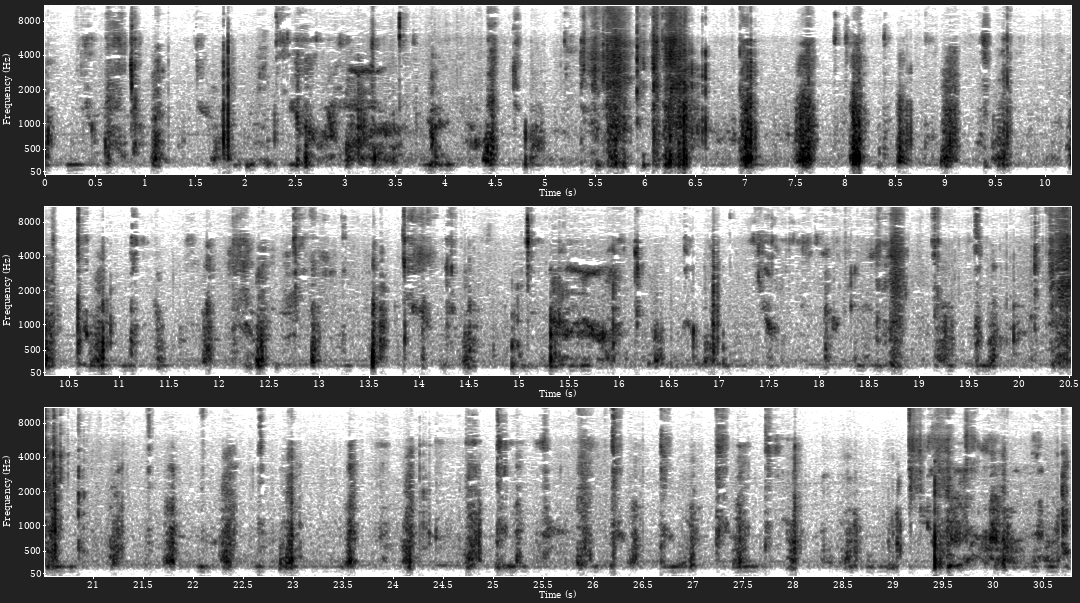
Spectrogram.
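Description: Dense, irregular crunching and crackling of frozen shaved ice coated in matcha powder as it is squeezed into a ball in a gloved hand and bitten. There are louder bursts of crunching about six seconds in and again about twenty seconds in.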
